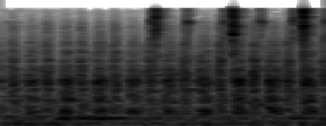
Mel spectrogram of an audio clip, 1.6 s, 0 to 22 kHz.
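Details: Joe, a standard poodle being groomed at a salon in Paris's 8th arrondissement, pants in quick breathy bursts over a short stretch, with a faint steady low hum underneath.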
